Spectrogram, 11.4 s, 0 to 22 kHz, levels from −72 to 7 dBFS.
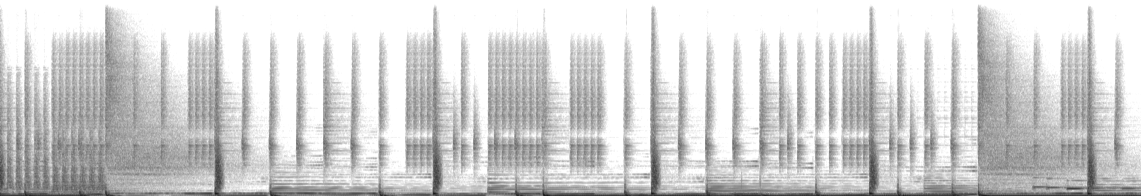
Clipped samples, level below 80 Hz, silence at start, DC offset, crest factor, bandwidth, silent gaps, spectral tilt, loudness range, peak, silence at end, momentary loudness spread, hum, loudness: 0.5%; -14 dBFS; 0 s; under 0.1%; 12 dB; 19.5 kHz; none; -4.5 dB/octave; 4 LU; 0 dBFS; 0 s; 11 LU; none; -13 LUFS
